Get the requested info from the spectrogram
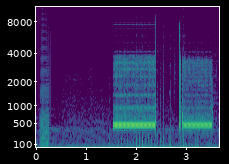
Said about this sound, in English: And at the bottom of his email, which was amazing, was a phone number, and I'm going to call it right now. Let's see what happens.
